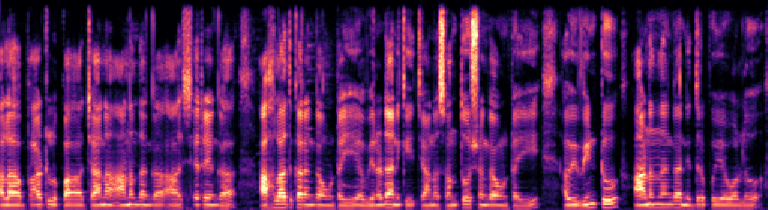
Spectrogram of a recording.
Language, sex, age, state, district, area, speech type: Telugu, male, 30-45, Andhra Pradesh, Nellore, rural, spontaneous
